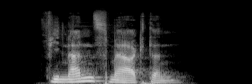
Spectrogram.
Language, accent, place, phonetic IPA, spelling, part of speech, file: German, Germany, Berlin, [fiˈnant͡sˌmɛʁktn̩], Finanzmärkten, noun, De-Finanzmärkten.ogg
- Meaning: dative plural of Finanzmarkt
